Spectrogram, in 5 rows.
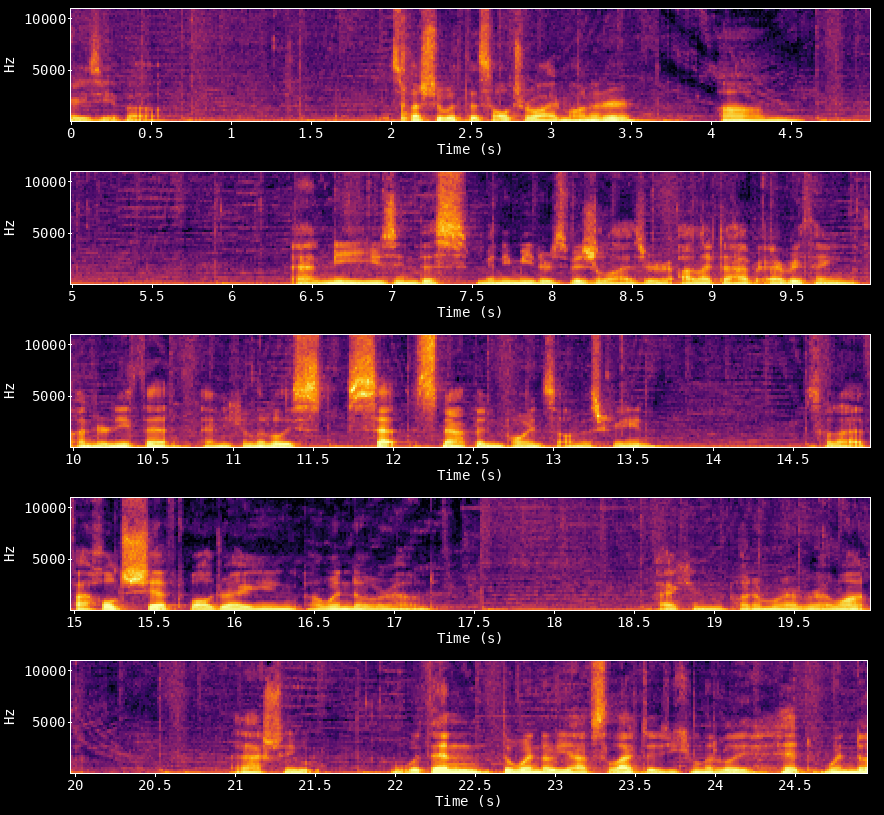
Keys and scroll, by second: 6.9 F8.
